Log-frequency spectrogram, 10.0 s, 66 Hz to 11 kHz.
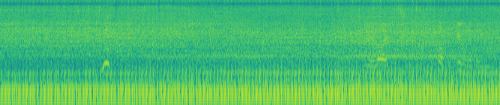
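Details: Ducati Panigale 1199, first start after a rebuild with repairs and modifications, coolant cap left off to bleed air, some smoke: strong, even low twin thump at steady speed with no clatter or misses for ten seconds; running healthy.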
